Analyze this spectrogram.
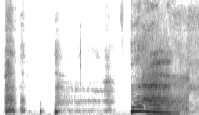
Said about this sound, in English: Yeah. Sorry to be yawning.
